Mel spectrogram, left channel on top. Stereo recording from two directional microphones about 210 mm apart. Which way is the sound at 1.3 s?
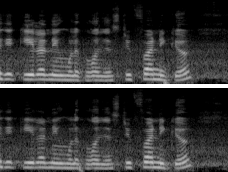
Centre (ahead or behind).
